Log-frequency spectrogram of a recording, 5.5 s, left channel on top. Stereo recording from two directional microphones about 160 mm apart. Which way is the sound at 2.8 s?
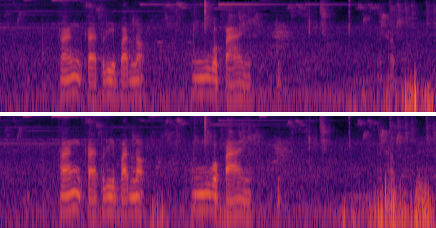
40° right (ahead or behind).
